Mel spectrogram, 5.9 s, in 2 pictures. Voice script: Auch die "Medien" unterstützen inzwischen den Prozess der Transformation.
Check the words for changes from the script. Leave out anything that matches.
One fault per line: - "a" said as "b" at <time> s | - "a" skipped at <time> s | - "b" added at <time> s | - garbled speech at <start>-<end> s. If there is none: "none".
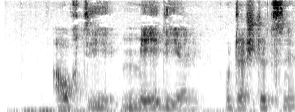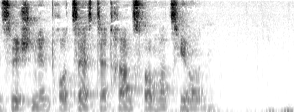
none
